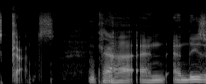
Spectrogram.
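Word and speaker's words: ghats: uh or CS they it's spelled GH a t but they they can make a c sound so it's GS okay uh and and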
